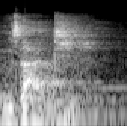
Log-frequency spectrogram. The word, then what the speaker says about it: Nzadi: C'est un peu comme quand les Portugais sont arrivés chez nous, ils ont demandé, comment vous appelez le fleuve? Nzadi. Et ils n'ont pas pu prononcer Nzadi, ils ont dit Zahir.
